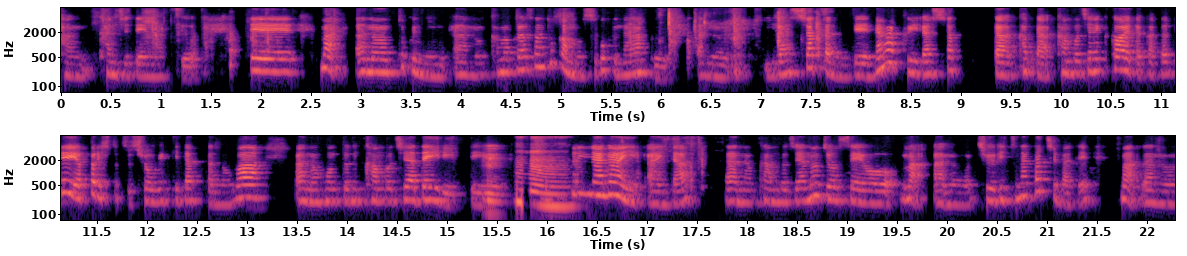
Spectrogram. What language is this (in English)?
Japanese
